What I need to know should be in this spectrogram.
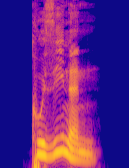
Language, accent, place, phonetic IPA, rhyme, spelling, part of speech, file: German, Germany, Berlin, [kuˈziːnən], -iːnən, Kusinen, noun, De-Kusinen.ogg
- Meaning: plural of Kusine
